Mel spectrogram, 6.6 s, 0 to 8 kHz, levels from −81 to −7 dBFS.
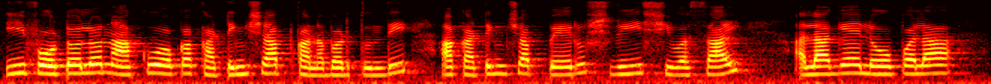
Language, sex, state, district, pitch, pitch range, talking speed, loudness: Telugu, female, Telangana, Nalgonda, 255 Hz, 235-270 Hz, 165 wpm, -22 LUFS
